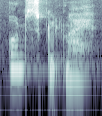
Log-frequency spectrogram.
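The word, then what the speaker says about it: undskyld mig: I do, then you might want to say scoot my which means excuse me.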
